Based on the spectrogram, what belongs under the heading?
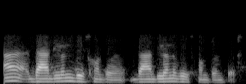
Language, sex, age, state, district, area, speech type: Telugu, male, 30-45, Andhra Pradesh, Kakinada, urban, conversation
